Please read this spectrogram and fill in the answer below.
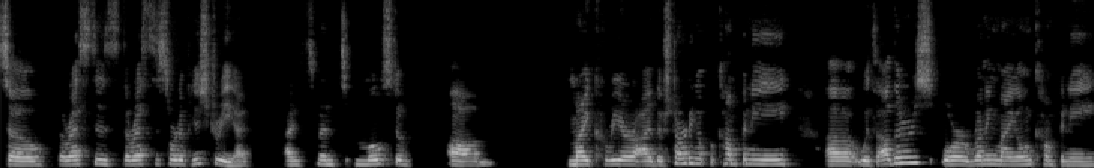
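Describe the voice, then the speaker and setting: A woman at a moderate pace with medium pitch, fairly even intonation and an American accent, a plain, everyday voice. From Massachusetts, US (Framingham, near Boston). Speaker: nonprofit president and business advocate. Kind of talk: interview conversation.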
